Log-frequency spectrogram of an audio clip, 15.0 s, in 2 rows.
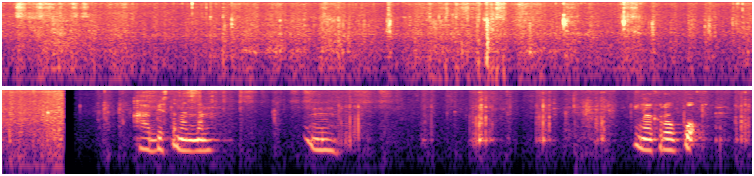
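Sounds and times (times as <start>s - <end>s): chewing with crunches: 1.9s - 8.8s, 10.2s - 13.8s, 14.5s - 15.0s.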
